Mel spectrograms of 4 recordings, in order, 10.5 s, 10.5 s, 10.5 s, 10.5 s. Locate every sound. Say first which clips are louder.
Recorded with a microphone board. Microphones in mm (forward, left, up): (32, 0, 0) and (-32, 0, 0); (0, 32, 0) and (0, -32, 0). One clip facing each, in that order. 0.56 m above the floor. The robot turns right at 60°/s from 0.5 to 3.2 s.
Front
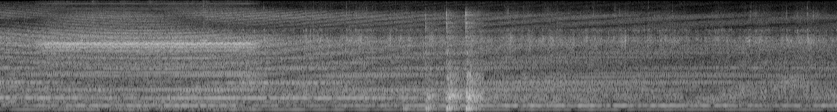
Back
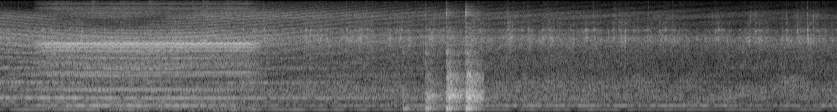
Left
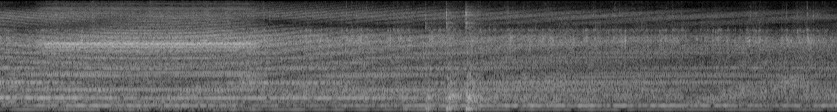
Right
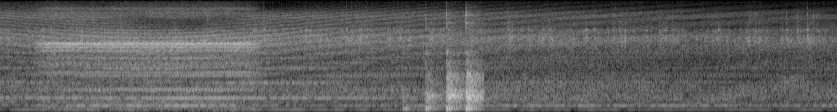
0.0 s a drone: front 2 dB, left 5 dB; 70° left; by 10.5 s 35° left
5.0 s hammering: back 2 dB, right 3 dB; 105° right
